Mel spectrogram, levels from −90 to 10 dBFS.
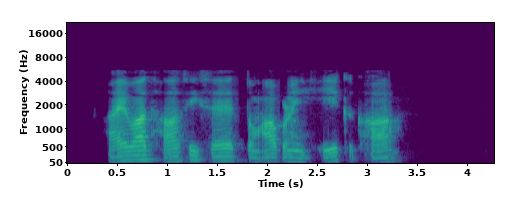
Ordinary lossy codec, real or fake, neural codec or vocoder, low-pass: AAC, 32 kbps; real; none; 5.4 kHz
